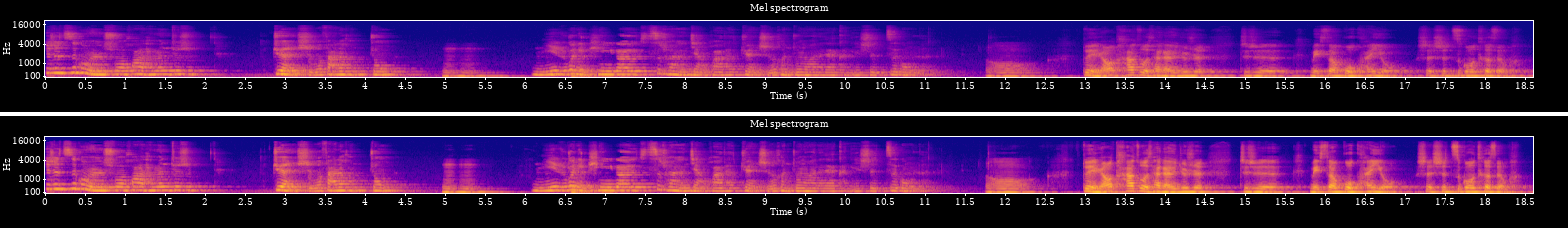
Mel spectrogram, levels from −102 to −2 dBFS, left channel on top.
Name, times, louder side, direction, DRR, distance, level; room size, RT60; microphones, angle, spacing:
voice 1, 0.0-1.9 2.8-4.4 6.1-11.1, equal, 30° right, 0.9 m, -29 dB
voice 2, 5.0-5.6 6.6-6.9 11.8-12.4 13.0-15.5 15.8-18.4, right 5 dB, 90° right, 0.4 m, -25 dB
11.0 x 5.9 x 3.5 m
head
